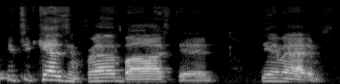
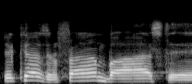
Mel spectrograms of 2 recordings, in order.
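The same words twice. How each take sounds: First: Slow, louder Boston accent. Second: Slow, drawn-out Boston accent try; attempted Boston accent. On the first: Correcting friend's try, slow louder Boston accent. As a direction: show how the Boston accent really goes. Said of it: "Yeah, close, exactly". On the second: Repeating the friend's Boston slogan, slow Boston accent. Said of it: "Yeah, close". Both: Shown as a demonstration.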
